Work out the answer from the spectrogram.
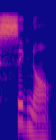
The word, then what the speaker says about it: signal: That silent G in sign is what helps connect it to related words like signal or signature, where all of a sudden the G is pronounced.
